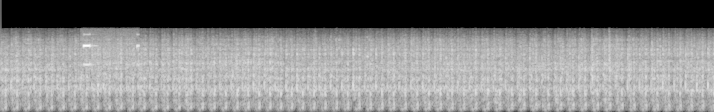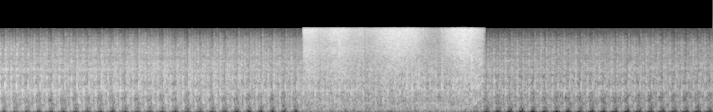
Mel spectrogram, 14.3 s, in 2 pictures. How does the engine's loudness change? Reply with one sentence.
The loudness of the engine goes down.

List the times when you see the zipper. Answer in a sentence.
You can hear the zipper from 10.2 to 12.0 s.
